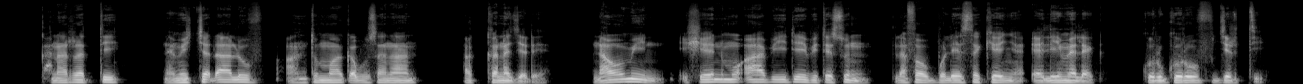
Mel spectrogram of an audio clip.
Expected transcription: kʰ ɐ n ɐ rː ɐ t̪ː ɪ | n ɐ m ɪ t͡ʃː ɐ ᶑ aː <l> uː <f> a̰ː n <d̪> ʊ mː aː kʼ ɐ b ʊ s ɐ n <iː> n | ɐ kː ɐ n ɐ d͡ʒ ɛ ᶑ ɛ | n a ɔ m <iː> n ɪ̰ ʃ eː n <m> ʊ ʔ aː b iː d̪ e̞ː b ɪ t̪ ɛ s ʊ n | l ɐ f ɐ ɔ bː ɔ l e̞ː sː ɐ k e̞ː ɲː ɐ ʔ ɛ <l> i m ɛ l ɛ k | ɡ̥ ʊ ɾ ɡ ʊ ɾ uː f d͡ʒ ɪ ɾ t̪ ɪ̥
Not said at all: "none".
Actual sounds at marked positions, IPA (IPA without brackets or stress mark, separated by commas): l, f, t̪, aː, iː, m, l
